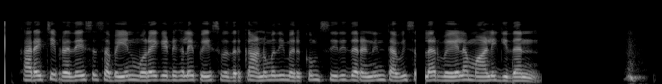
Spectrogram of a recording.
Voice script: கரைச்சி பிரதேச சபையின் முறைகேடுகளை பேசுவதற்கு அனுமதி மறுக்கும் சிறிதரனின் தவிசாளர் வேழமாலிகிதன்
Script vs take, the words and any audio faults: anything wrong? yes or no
yes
